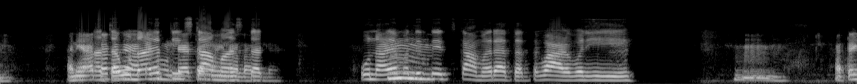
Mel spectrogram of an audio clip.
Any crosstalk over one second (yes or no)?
yes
